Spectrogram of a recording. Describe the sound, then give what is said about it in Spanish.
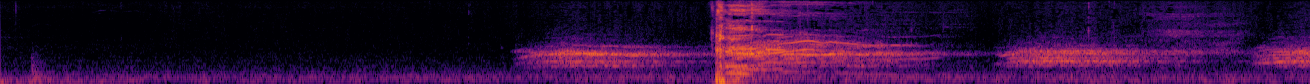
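A fox lets out a series of harsh, raspy screams, three drawn-out shrieks with short pauses between them. The loudest begins with a sudden sharp burst, heard clearly against faint background hiss. “Güey, así gritan los animales, güey.”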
